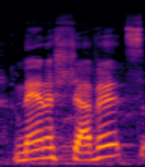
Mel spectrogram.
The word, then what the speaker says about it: Manischewitz: So I called my Jewish best friend to clarify the pronunciation of this, but Manischewitz, which is the primary kosher food company, they just sponsored him.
